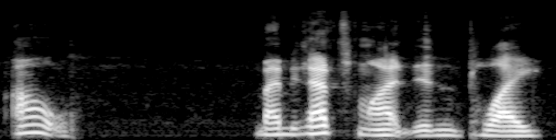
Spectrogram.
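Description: A man casually making unscripted host announcements in a halting, apologetic way. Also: fairly high pitch, sharp tone, dry recording. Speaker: radio show host.

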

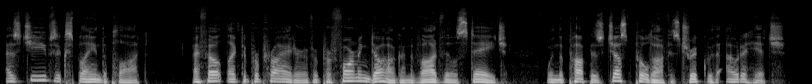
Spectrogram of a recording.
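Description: A man playing a genial, idle young gentleman who narrates his own story in a radio comedy. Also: on the low side, a little fast, no echo, natural voice. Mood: admiring. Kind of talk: scripted first-person narration in a radio comedy.

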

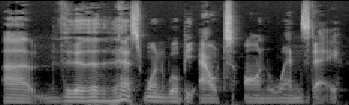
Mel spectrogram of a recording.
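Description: A man's voice: sits low, fairly even intonation, measured pace, a little mellow. Man, podcast host, casual conversational delivery, frequent stammer on word beginnings. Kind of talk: casual film podcast chat.

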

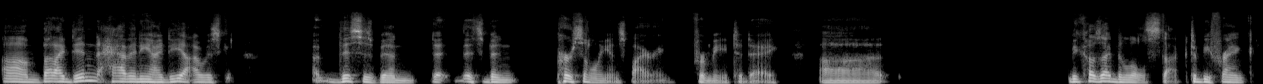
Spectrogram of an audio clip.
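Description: A man hosting a podcast, talking in a relaxed, folksy way. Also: fairly low pitch, measured pace, creaky, no echo, clean studio sound. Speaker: podcast host. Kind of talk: casual interview chat.

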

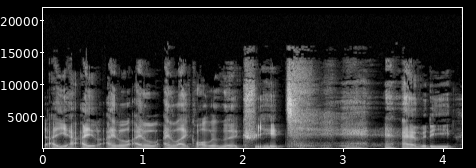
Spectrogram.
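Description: A man's voice: low-pitched, fairly even intonation, a little slow. A man co-hosting a podcast in casual chat, rambling with frequent restarts and stammers. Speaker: podcast co-host.

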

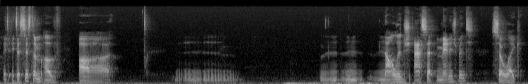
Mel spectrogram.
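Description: Low gravelly man, chatty and rambling. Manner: lively, rambling, many fillers and restarts. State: recovering from a mild cold. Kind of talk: casual chat.

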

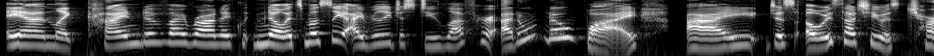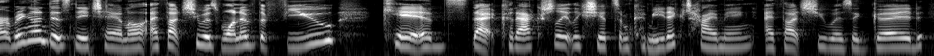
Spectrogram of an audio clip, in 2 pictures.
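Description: A woman's voice: on the high side, moderate pace, fairly bright tone. A woman chatting casually and comedically as a podcast guest, with a rambling, self-deprecating manner.

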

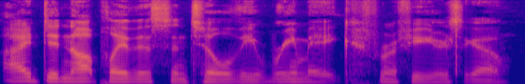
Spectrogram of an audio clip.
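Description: A man speaks in a fairly low voice with very little room sound around it. He talks casually, like a panelist in a relaxed podcast discussion. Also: moderate pace, no echo, clean studio sound.

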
